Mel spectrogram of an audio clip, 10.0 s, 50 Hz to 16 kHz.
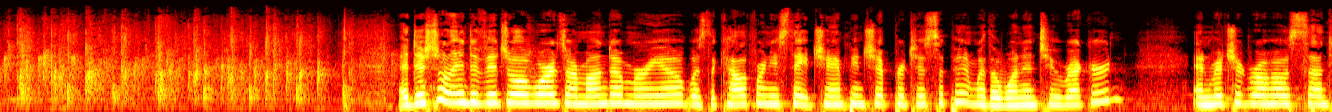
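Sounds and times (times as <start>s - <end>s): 
audience applause at a school sports awards ceremony: 0.0s - 3.1s
speech: 3.0s - 9.9s.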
